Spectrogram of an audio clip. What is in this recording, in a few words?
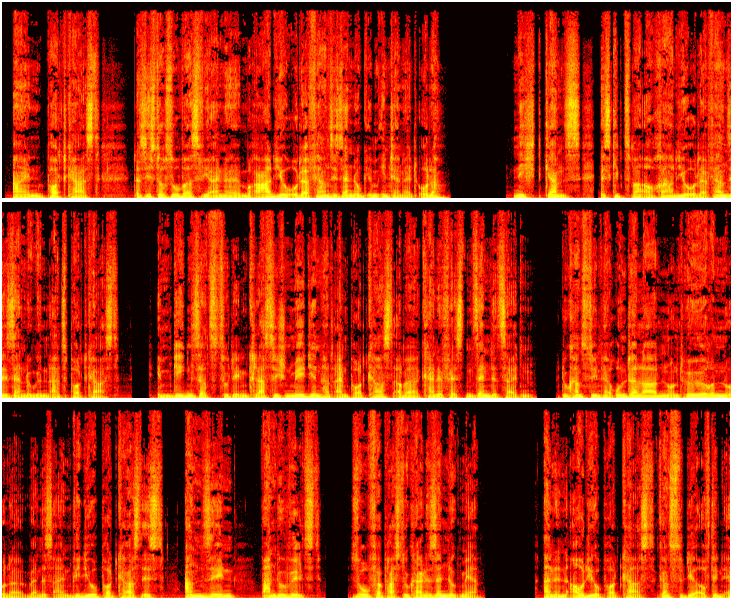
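DE M narration, German, male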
